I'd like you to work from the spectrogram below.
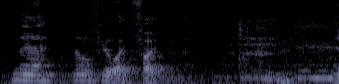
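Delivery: high, slow, lazy dismissive brush-off tone.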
